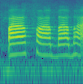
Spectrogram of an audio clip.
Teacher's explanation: जब आप पा बोलोगे तो देखो आपके होठ आपस में मिल रहे हैं कि नहीं। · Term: ओष्ठ वर्ण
